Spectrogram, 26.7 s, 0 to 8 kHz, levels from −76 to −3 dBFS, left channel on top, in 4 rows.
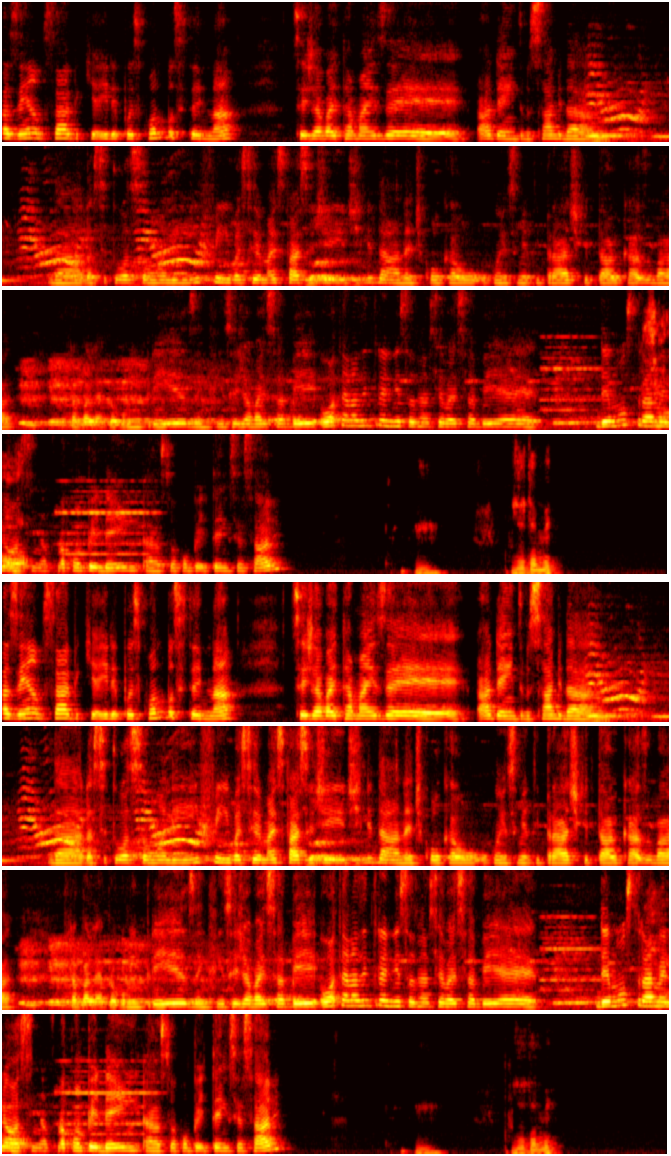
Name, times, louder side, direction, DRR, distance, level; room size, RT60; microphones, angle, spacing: voice 1, 0.0-2.4 2.9-6.1 7.1-18.7 19.3-22.8, right 4 dB, 50° right, 0.7 m, -25 dB
sound 1, 5.8-21.6, right 2 dB, 25° right, 1.8 m, -33 dB
voice 2, 19.7-20.2 24.1-24.4 25.1-25.5, left 3 dB, 80° left, 1.2 m, -30 dB
15.5 x 7.0 x 2.4 m
head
